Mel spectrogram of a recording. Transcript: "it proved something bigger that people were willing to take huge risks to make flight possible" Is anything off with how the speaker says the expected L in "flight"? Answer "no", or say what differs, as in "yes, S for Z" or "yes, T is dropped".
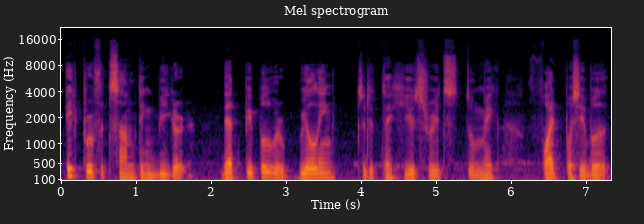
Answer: yes, L is dropped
